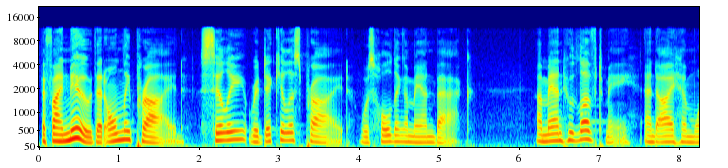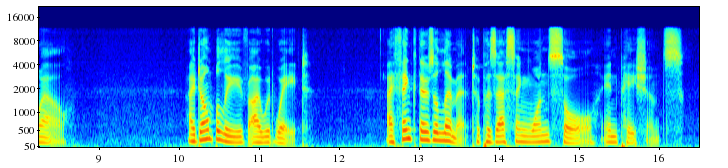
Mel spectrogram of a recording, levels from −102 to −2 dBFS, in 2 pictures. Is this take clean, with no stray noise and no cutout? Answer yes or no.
yes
